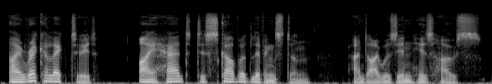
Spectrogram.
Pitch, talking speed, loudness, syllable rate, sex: 95 Hz, 145 wpm, -21 LUFS, 5.6 syllables/s, male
